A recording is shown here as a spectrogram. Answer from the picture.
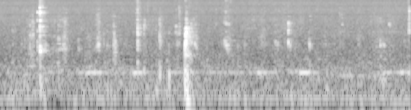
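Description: Close-up chewing of a mouthful of salad: small irregular crunches and wet mouth clicks, with one sharper click a little under three seconds in.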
